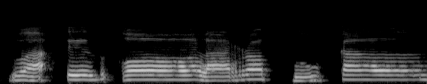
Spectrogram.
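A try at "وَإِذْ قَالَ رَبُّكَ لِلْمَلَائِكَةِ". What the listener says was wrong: Kayaknya pendek. Robuka lilnya ketinggalan. Wa il qala rabbuka lil malaikah.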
